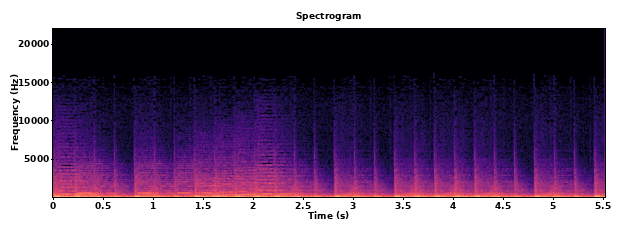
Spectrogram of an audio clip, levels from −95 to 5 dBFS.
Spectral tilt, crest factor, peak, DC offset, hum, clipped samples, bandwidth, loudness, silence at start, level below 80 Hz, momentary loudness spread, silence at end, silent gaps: -9 dB/octave; 14 dB; -2 dBFS; 3%; none; under 0.1%; 5.8 kHz; -21 LUFS; 0 s; -18 dBFS; 5 LU; 0 s; none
